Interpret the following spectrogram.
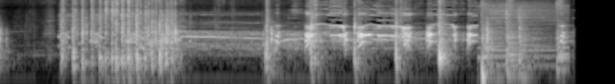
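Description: Rubber chicken toy squeezed to force sauce out of its beak: a rasping sputter about half a second in, then a held squeal and a string of about six short squawks that stop suddenly near the end.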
